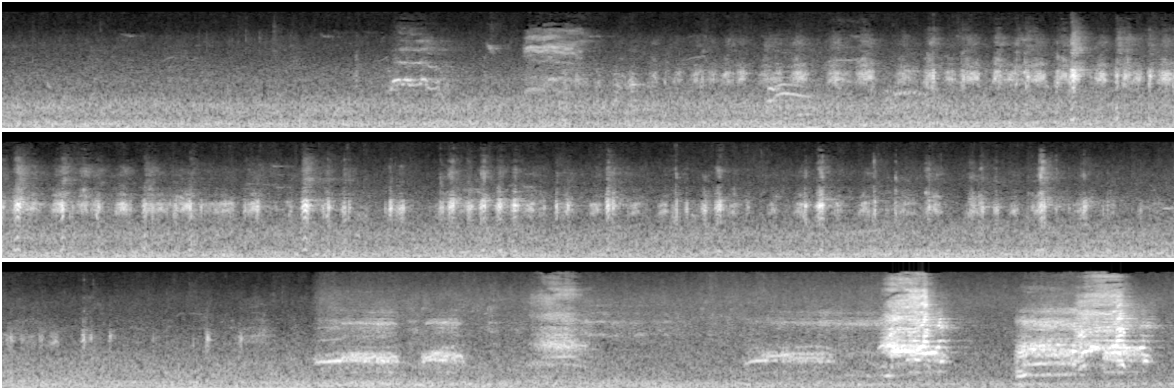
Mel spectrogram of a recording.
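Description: Birds calling: a long run of rapid chattering calls through the middle, then several louder calls in short bursts near the end, the loudest two at the very end.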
